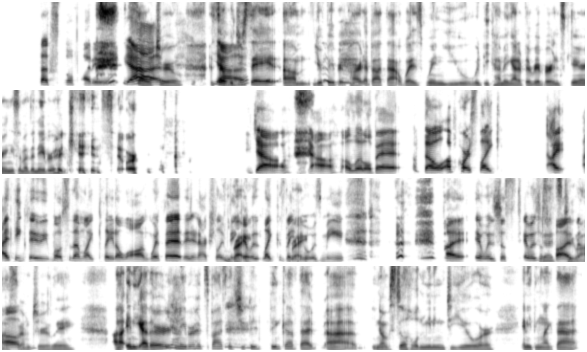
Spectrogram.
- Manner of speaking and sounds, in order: chuckle; laughing while speaking: "kids or"; laugh; laugh
- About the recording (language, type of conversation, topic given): English, unstructured, Which neighborhood spots feel most special to you, and what makes them your favorites?
- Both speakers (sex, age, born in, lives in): female, 35-39, United States, United States; female, 40-44, United States, United States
